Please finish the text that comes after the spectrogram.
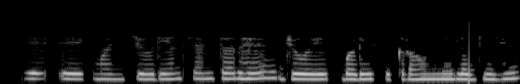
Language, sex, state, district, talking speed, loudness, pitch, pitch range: Hindi, female, Chhattisgarh, Sarguja, 160 wpm, -24 LUFS, 245 Hz, 240-260 Hz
